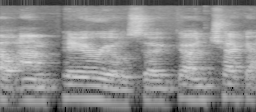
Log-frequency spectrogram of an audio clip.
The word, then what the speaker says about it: AMP3RIAL: That's Imperial as spelt with an A as an amp, and then instead of the E, it's a three. So AMP3RIAL, Imperial.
